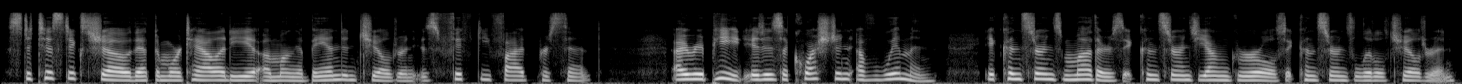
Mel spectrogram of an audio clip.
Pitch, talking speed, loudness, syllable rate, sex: 205 Hz, 130 wpm, -18 LUFS, 3.9 syllables/s, female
